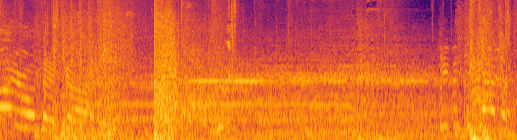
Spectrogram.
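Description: Gunfire in a shootout in the LA Noire video game, rapid overlapping shots and sharp bursts with a loud blast, dense and close, amid shouting and battle noise.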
